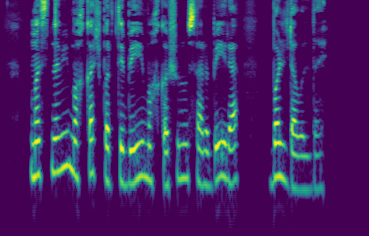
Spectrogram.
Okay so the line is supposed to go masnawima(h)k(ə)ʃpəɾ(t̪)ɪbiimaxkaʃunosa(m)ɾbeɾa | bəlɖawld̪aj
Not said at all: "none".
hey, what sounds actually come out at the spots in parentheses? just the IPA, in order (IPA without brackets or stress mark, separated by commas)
x, a, t̪, none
